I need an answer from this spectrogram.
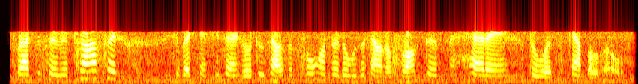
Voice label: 122.925 MHz; scanner radio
